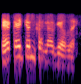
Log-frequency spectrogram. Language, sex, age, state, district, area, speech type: Malayalam, male, 60+, Kerala, Idukki, rural, conversation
